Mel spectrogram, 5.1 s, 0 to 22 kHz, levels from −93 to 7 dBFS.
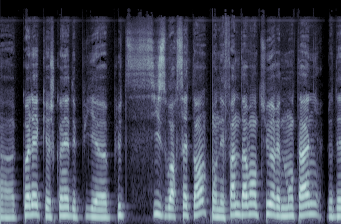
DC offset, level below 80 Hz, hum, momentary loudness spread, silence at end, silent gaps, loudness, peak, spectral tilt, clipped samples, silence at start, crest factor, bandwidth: under 0.1%; -54 dBFS; none; 7 LU; 0 s; none; -17 LUFS; 0 dBFS; -5 dB/octave; under 0.1%; 0 s; 16 dB; 17 kHz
